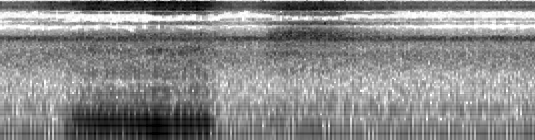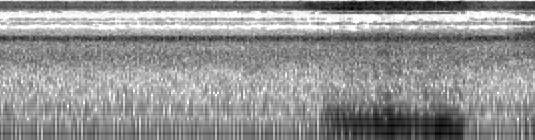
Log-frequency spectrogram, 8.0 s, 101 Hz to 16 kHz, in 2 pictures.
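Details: A woman snoring: two loud, low, rattling snores about six seconds apart, roughly 10 breaths a minute, over steady room hum.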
